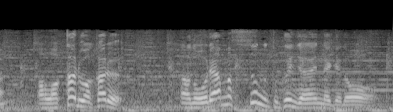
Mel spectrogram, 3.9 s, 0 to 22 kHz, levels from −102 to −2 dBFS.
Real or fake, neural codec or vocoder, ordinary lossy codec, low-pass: real; none; none; 7.2 kHz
